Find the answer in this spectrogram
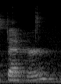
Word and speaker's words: Becker: So in case you need help, you bet your ass it's Becker, not Bachelor or anything else.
